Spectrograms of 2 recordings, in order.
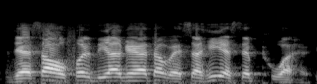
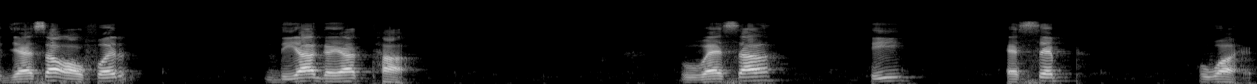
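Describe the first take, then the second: First: Said in the usual way. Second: Slow, word-by-word dictation with long pauses; dictating each word with a pause. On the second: Shown as a demonstration. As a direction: spell it out slowly so students can write. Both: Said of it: "ध्यान से".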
